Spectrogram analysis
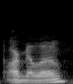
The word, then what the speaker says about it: Varmillo: So this is the Armillo, as it's pronounced, I believe.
